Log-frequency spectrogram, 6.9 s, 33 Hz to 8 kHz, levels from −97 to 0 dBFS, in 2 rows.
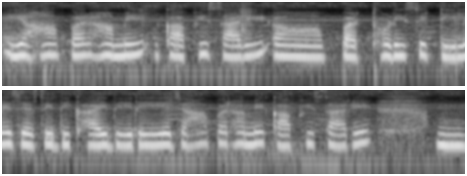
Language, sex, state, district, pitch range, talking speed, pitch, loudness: Hindi, female, Chhattisgarh, Bastar, 225-255 Hz, 170 wpm, 245 Hz, -18 LUFS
